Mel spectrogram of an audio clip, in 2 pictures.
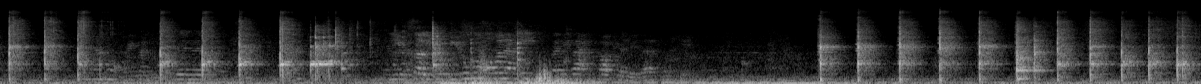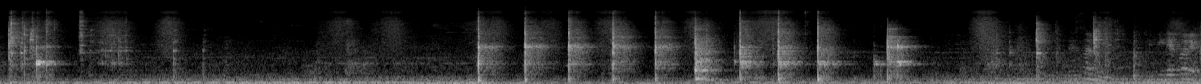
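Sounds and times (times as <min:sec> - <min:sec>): wood chopping strokes: 0:00.0 - 0:03.1, 0:08.2 - 0:13.9, 0:16.7 - 0:20.5.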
